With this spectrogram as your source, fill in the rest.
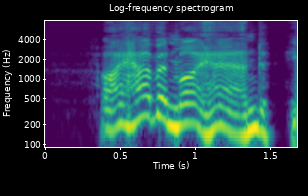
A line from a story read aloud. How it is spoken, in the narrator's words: he yelled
